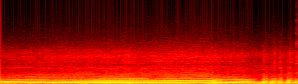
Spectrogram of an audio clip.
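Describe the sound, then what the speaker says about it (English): A Lamborghini fitted with a Valvetronic Designs valved exhaust holds a loud, steady deep rev that climbs slightly, then drops off abruptly into a rumbling idle with a few crackles. "when the valves are open, you still get to enjoy a very deep, aggressive sound out back"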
